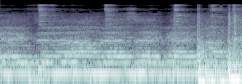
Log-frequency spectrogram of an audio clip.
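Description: Ethiopian Orthodox clergy chanting a mezmur (hymn) together, holding long steady notes.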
